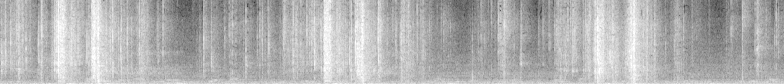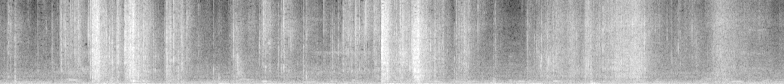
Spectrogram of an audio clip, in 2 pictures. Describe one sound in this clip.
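Foil card packs crinkle and tear open in bursts.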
